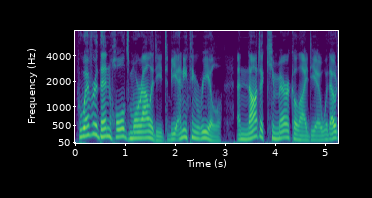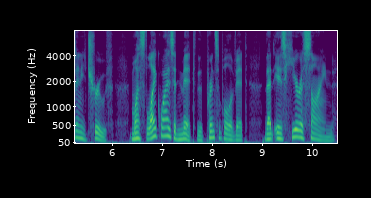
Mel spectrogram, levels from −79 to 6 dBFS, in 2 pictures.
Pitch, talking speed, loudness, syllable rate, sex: 150 Hz, 155 wpm, -18 LUFS, 5.1 syllables/s, male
